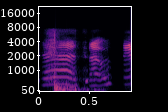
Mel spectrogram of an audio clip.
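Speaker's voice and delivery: ordinary delivery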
